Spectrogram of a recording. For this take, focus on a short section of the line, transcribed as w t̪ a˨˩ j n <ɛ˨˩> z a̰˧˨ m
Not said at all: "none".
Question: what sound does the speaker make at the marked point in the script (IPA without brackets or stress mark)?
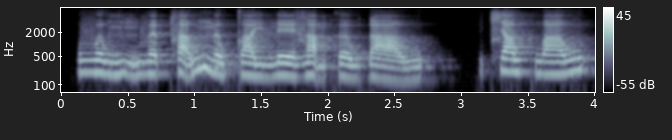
e˨˩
